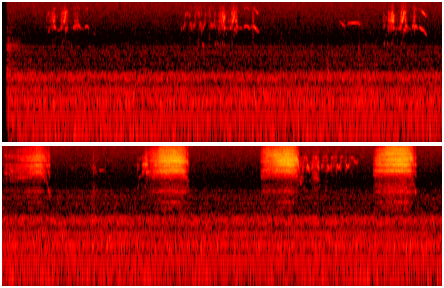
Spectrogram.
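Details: Wild barn owl nestlings in a monitored nest box on the day the sixth and last chick hatched; breathy hissing screeches and faint chittering, with a steady low hum throughout.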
